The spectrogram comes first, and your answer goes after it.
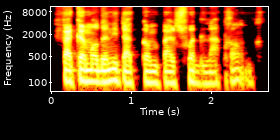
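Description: A young man with a Québécois accent talks casually in a low voice that sits close to the mic with no room sound around it. He is animated and quick to laugh. He mixes English phrases into his French. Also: breathy edge, no echo. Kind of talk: casual chat.

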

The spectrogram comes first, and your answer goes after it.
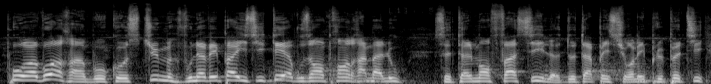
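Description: Guy doing a stern old elephant elder, slow and grave. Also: fairly high pitch, natural voice.

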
